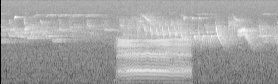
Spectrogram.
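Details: Sheep grazing leisurely on a spring meadow: one long, steady, harmonic bleat of about a second and a half rises over a backdrop of continuous high twittering birdsong.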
